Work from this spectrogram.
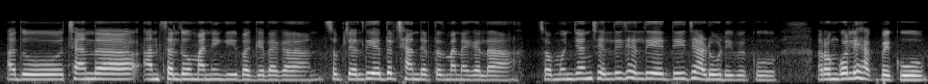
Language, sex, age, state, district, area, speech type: Kannada, female, 30-45, Karnataka, Bidar, rural, spontaneous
